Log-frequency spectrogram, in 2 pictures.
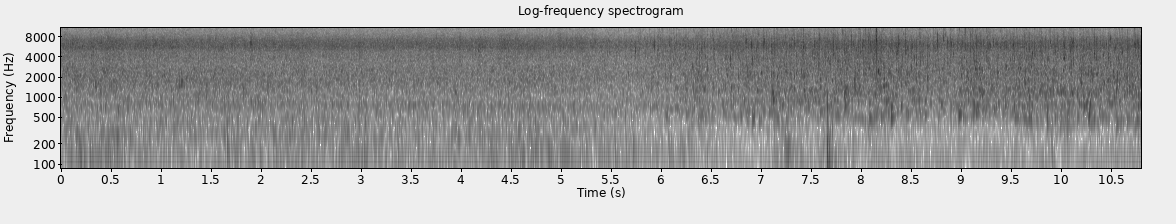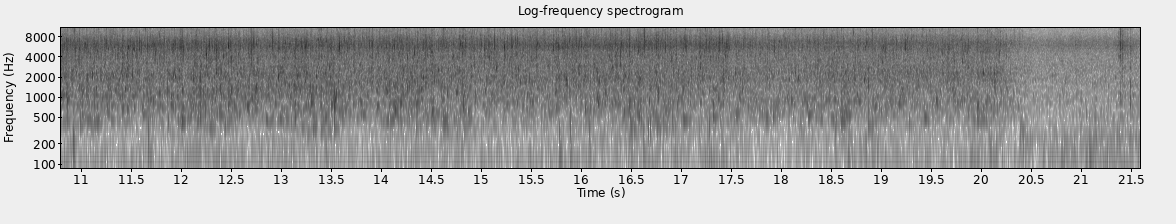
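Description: Shallow creek water running and rippling over rocks, a steady rushing that grows louder about a quarter of the way in and falls away sharply near the end. A single light knock sounds about a third of the way in.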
